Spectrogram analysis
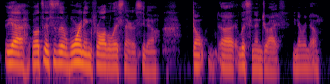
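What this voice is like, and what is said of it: Low, sultry, under-the-weather voice. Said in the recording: “sensual voice? ... I'm just a little under the weather, so my voice is a little more sultry than usual. ... it just sounded creepy to me.”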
